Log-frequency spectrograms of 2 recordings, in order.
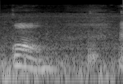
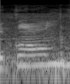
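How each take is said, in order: First: कॉम्ब low and soft, ending on m; correct silent b. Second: कॉम्ब with an audible b; mispronounced comb. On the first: Teacher correcting the error, b silent. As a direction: drop low and close कॉम्ब on m. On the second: Teacher repeating what not to say, b sounded. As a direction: let कॉम्ब end on b. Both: Shown as a demonstration. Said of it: "कॉम्ब नहीं".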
